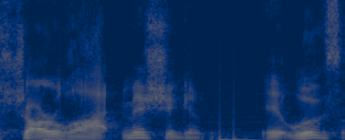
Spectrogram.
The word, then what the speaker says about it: Charlotte: And uh they're in a place called Charlotte, Michigan. It looks like Charlotte, but it's pronounced Charlotte.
